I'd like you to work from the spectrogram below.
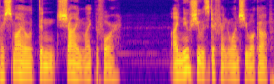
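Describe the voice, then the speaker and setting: A man's fairly low voice, an ordinary speaking voice at a fairly slow pace with ordinary pitch variation, in a very clean recording against a silent background. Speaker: narrator reading a horror story. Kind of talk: creepypasta horror narration, first-person story read aloud.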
